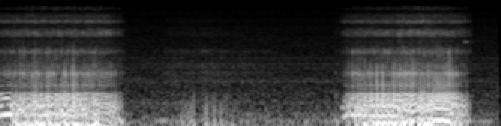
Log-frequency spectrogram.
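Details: Two loud, low, rattling snores on the in-breath with quiet breathing between them; ordinary snoring recorded for ASMR.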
